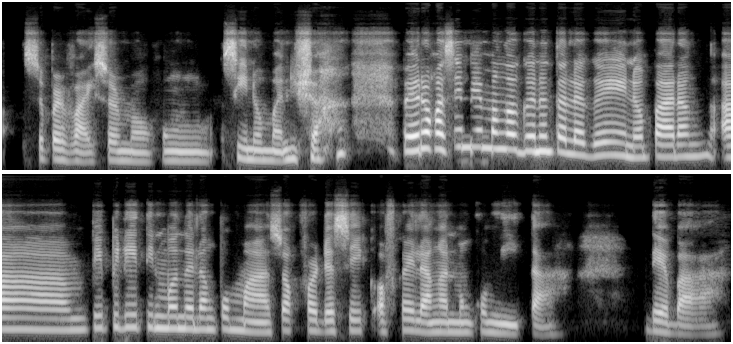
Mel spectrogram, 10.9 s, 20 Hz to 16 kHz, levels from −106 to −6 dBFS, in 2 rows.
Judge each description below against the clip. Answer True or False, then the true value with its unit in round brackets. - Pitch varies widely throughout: True (5.9 semitones)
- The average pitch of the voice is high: True (205 Hz)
